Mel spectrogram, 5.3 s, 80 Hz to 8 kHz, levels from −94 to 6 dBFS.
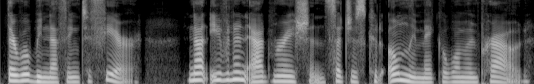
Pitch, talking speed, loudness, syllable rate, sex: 185 Hz, 200 wpm, -19 LUFS, 5.6 syllables/s, female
